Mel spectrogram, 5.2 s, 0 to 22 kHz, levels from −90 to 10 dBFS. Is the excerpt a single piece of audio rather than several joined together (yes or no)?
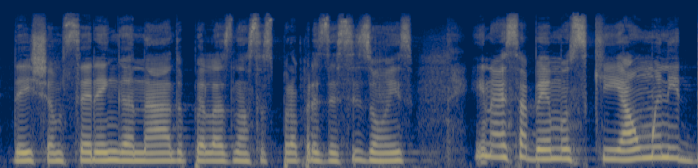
yes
